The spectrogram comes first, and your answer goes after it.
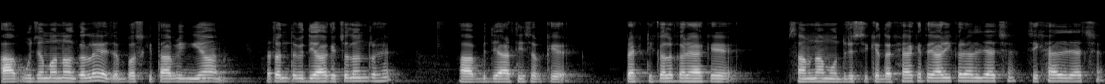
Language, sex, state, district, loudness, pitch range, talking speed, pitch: Maithili, male, Bihar, Saharsa, -19 LUFS, 135-150 Hz, 185 wpm, 140 Hz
